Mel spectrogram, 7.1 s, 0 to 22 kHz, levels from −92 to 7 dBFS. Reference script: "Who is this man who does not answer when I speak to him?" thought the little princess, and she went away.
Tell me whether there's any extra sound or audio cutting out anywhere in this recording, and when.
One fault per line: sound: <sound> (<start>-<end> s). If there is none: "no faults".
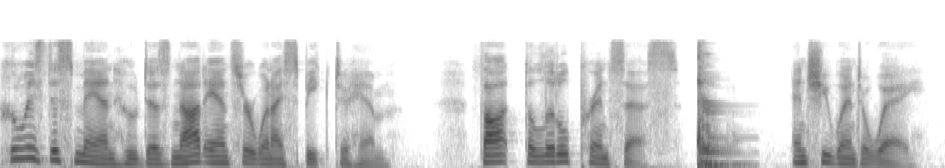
sound: thud (5.2-5.7 s)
